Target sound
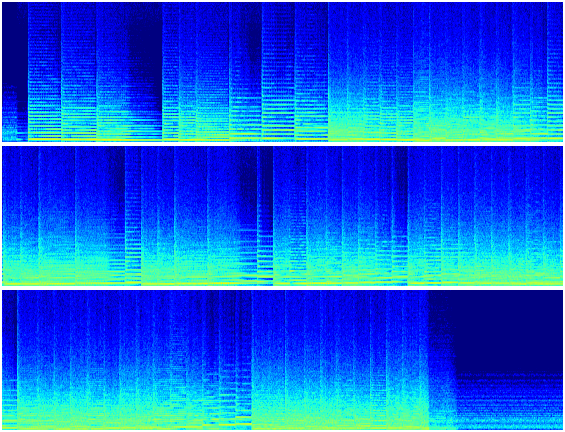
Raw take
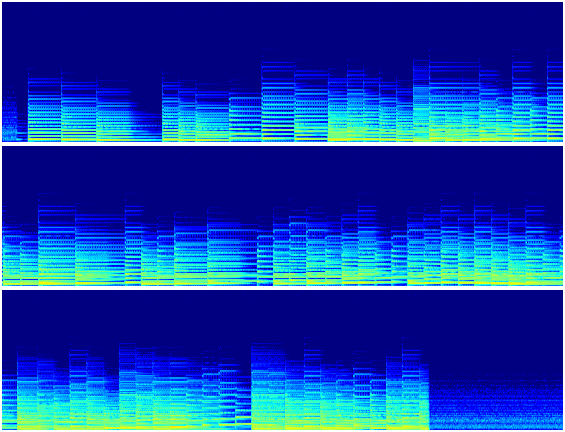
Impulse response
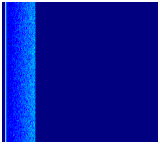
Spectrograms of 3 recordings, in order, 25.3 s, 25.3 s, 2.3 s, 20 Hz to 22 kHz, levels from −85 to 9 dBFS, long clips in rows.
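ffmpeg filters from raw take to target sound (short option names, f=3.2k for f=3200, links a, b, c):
-filter_complex "[0:a]acrossover=split=700|4900[a][b][c];[a]acompressor=threshold=-32dB:ratio=4[d];[b]acompressor=threshold=-34dB:ratio=4[e];[c]acompressor=threshold=-53dB:ratio=4[f];[d][e][f]amix=inputs=3:normalize=0,aeval=exprs='0.0266*(abs(mod(val(0)/0.0266+3,4)-2)-1)':c=same,asplit=2[g][h];[1:a]atrim=start_sample=2205,lowshelf=f=180:g=4.5[i];[h][i]afir=irnorm=-1:irlink=0,volume=1dB[j];[g][j]amix=inputs=2:normalize=0"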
